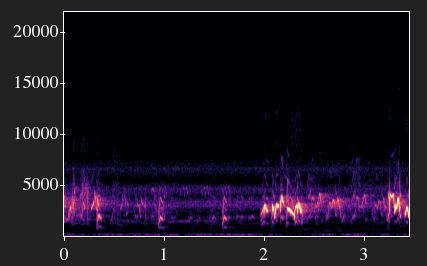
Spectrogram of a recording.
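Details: Sooty-headed bulbul, a loud lure bird, calling noisily as a rival comes in. Scattered short chirps are followed by a dense, bubbling run of loud notes, then another burst at the end, over a thin steady tone.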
